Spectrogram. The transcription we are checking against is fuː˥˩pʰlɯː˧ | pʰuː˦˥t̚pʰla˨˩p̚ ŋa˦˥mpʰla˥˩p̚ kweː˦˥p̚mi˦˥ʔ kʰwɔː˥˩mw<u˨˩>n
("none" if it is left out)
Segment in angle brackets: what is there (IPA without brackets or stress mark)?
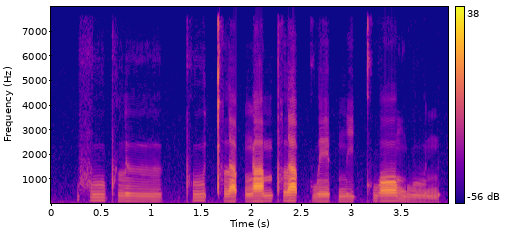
u˨˩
